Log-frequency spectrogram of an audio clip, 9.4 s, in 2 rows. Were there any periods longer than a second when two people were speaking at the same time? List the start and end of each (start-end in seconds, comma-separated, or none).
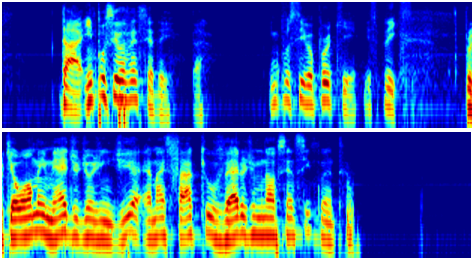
none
